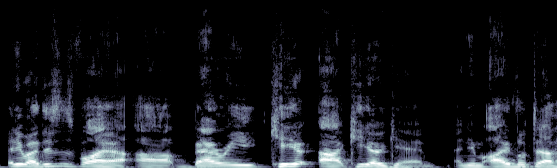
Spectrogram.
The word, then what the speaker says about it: Keoghan: Anyway, this is via Barry Keoghan, and I looked up how to pronounce that. His And it's Keoghan?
